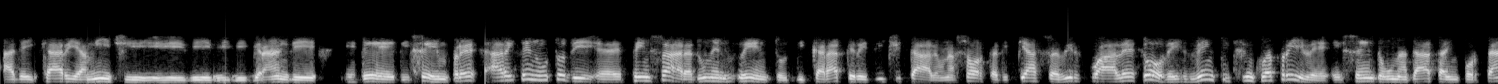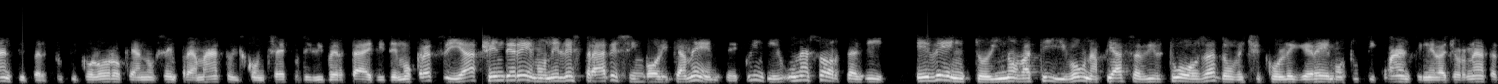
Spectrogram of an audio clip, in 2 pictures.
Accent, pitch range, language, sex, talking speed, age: native, 120-180 Hz, Italian, male, 140 wpm, 50-69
